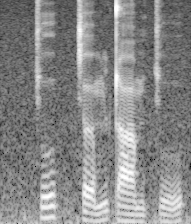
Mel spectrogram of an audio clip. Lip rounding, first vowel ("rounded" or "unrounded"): rounded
